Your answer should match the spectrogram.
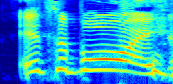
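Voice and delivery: put-on high, loud childish yell. Retelling how she yelled at grandma's turkey, a high loud yell. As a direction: shout it out like a delighted kid. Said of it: "I yelled".

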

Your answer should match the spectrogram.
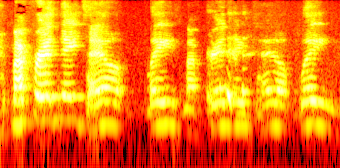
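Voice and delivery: hammed-up panicky begging; retold desperate plea. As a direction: plead for help in an emergency. Retold plea running into emergency room.

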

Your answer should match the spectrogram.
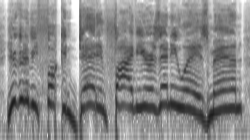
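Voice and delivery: high put-on mock sneer; nasty insult. Shirtless guy insulting the old guard, high mock sneer. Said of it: "He goes".

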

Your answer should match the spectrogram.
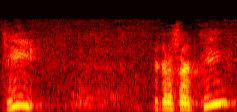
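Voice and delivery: high-pitched, incredulous query; dismayed disbelief. Acted. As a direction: question it in dismay, voice jumping up. Dismayed guest hoped for stronger drink.

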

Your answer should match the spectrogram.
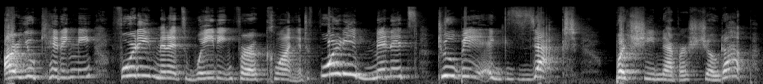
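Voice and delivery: furious client kept waiting forty minutes; angry rant. Acted. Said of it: "he's pissed off".

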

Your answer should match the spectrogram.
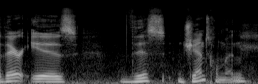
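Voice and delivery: normal talking voice

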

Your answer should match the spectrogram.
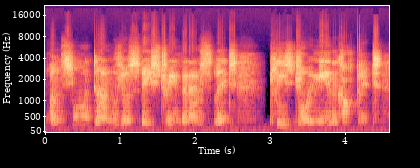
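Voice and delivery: robot voice through an intercom; robot over intercom. A narrator's reading. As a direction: announce like a ship robot.

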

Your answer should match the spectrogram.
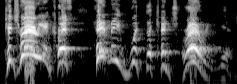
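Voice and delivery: very high, loud announcer holler; hammed-up shouting. Co-host demands Chris start the contrarian, hammed-up shouting. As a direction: holler the segment name like a race cry.

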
